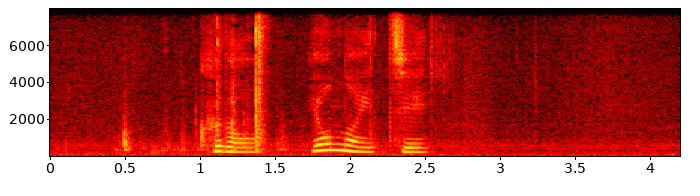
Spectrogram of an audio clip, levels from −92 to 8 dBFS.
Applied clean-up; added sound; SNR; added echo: none; none; none; none.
